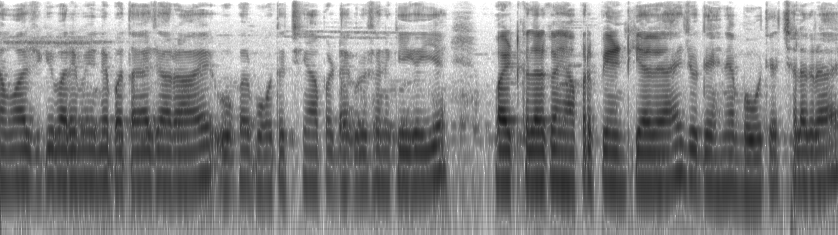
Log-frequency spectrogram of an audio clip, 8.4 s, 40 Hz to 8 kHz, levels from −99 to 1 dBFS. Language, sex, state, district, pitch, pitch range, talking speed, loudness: Hindi, male, Haryana, Rohtak, 130 Hz, 130-135 Hz, 255 wpm, -20 LUFS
